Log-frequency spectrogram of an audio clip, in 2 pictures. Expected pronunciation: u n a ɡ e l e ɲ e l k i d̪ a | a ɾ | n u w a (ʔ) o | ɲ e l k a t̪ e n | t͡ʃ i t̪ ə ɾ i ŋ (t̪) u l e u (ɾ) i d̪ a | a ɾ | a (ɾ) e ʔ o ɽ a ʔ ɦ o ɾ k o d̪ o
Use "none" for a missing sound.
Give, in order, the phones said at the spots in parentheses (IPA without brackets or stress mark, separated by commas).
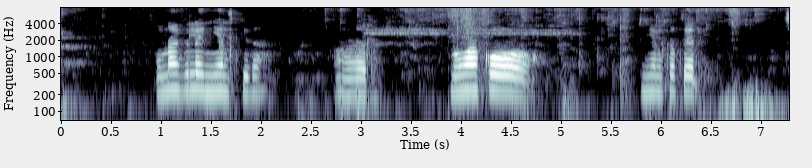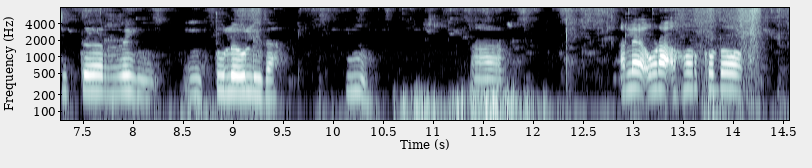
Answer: k, t̪, l, l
